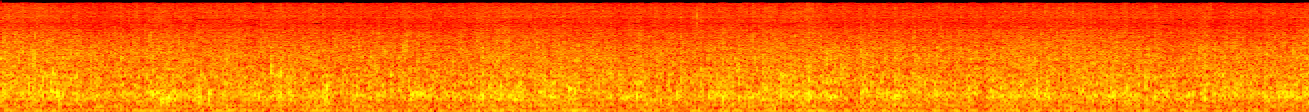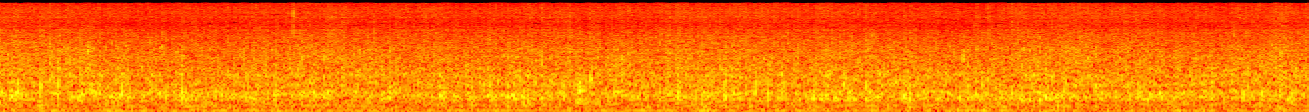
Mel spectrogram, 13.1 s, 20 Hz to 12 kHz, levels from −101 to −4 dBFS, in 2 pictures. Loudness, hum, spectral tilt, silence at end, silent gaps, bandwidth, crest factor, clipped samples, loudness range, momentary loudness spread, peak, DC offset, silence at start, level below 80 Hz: -27 LUFS; none; -2.5 dB/octave; 0 s; none; 11.5 kHz; 18 dB; under 0.1%; 0 LU; 2 LU; -10 dBFS; 0.2%; 0 s; -46 dBFS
